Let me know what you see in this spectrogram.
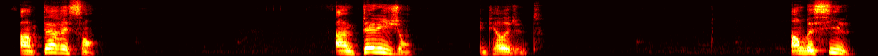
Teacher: So we got the sound un, produced in the back of the mouth, un, with a wide open mouth, basically, un. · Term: third nasal sound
